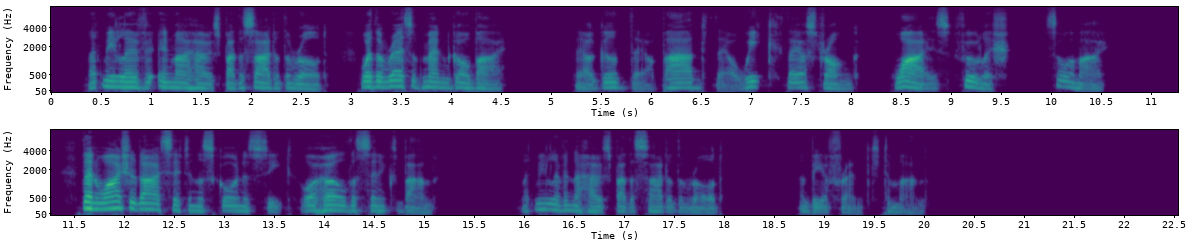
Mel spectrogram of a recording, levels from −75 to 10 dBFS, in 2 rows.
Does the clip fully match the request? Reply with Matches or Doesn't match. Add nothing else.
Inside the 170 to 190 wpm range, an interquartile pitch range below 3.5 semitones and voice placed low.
Doesn't match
